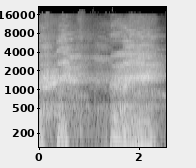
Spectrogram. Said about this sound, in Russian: Ох, что-то я совсем запыхался. Подожди, давай-ка передохнем.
